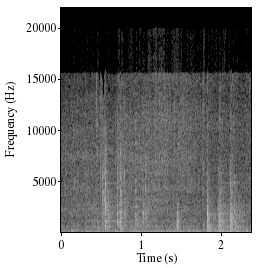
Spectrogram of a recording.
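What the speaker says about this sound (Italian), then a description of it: "il basmati che abbiamo detto chiaramente è già bollito. Sì. E lo stiamo mettendo dentro a friggere" Already-boiled basmati rice frying in a pan while being stirred, with a steady sizzle under a series of sharp scraping stir strokes, close and moderately loud, no voices.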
